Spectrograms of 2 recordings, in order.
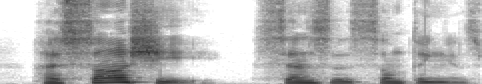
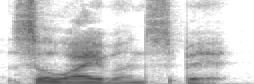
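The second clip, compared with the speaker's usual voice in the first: usual speaking voice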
